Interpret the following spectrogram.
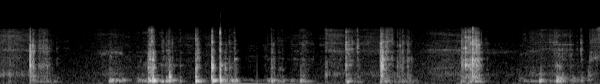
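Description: Wooden beehive frames knocking and scraping against each other and the hive box as they are shifted by hand: a series of irregular clicks and knocks.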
